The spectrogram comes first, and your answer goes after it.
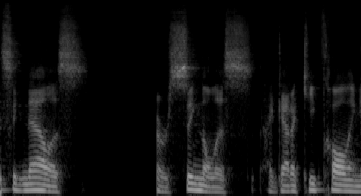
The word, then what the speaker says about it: SIGNALIS: are you welcome to Haren L signal or signals I got to keep calling it by its right name it's pronounced signals this plays exactly like Silent Hill with a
